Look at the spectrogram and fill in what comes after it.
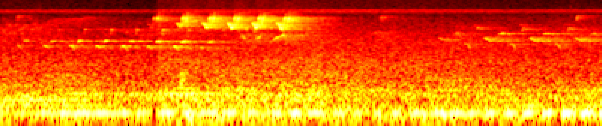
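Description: Small birds singing in the surrounding trees: a quick run of high chirps about one and a half seconds in, with quieter repeated notes before it and again near the end.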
